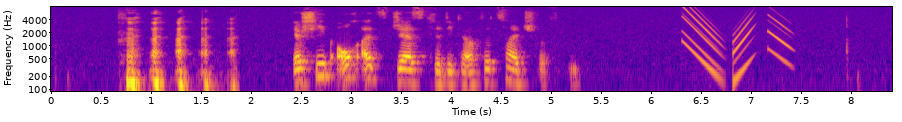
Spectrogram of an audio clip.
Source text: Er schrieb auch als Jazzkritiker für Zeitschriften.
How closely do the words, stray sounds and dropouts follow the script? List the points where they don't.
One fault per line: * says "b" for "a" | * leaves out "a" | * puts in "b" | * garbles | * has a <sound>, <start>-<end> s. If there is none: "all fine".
* has a laugh, 0.7-1.9 s
* has a chirp, 6.3-7.5 s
